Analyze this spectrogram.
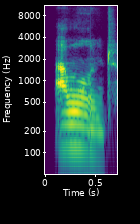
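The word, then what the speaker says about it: almond: যাই হোক এখন আমরা শিখবো কখন কখন এল লেটার সাইলেন্ট থাকে। এ এল এম ও এন ডি আমড মানে বাদাম এখানে এল লেটার ডিশালিন থাকবে।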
